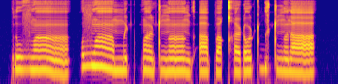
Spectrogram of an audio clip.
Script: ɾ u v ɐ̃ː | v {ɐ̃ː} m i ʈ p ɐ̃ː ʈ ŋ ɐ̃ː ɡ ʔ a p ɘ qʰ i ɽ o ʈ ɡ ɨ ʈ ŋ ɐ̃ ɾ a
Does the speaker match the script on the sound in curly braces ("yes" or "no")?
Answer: yes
